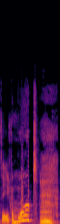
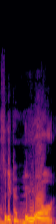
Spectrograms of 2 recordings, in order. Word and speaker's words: Voldemort: weird and then also if it's Lord Voldemort you don't pronounce the T and the T is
